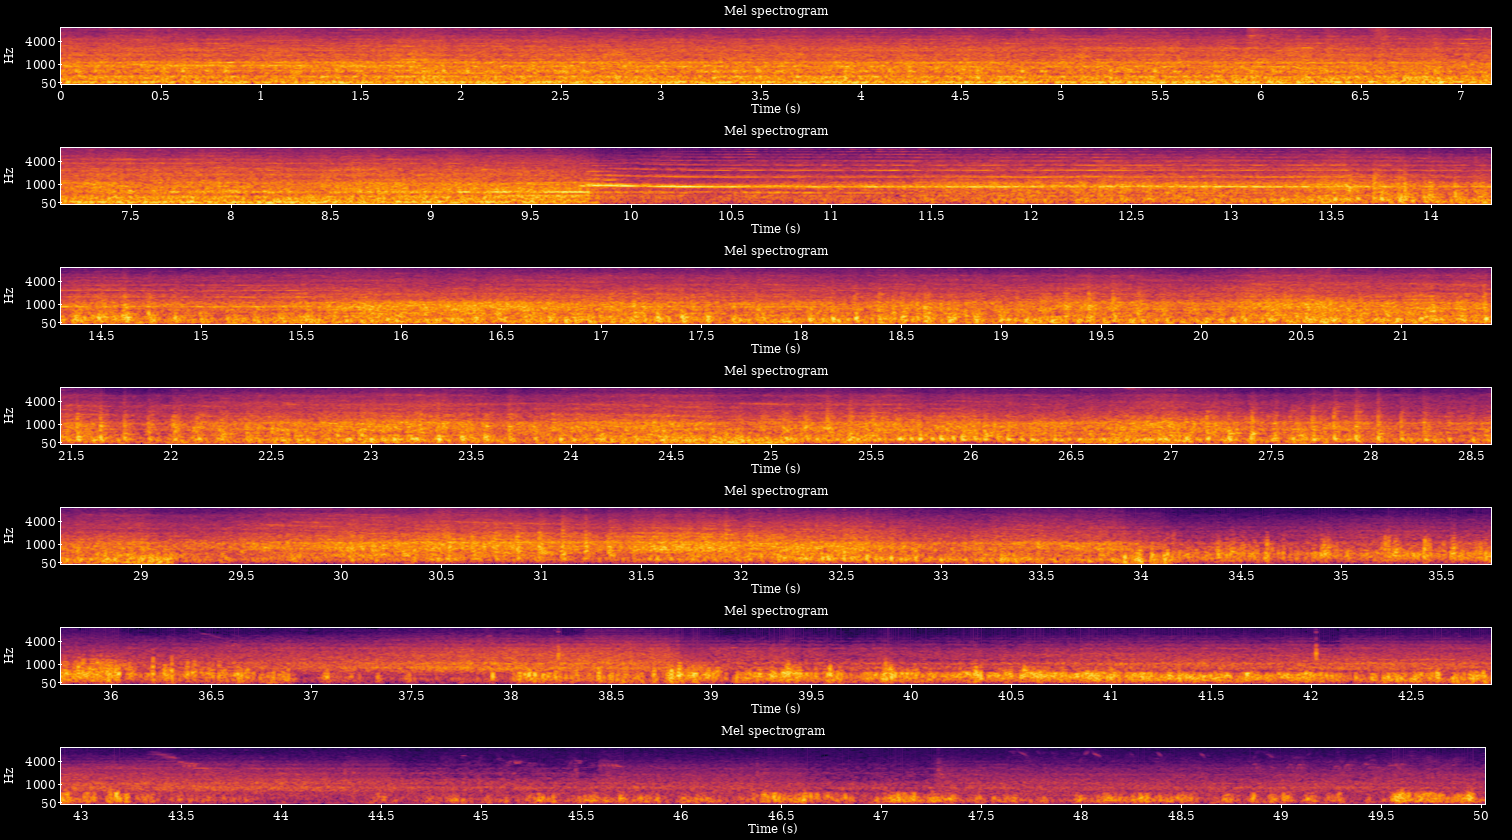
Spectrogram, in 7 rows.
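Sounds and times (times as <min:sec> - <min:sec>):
locomotive horn blast: 0:09.0 - 0:15.9.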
